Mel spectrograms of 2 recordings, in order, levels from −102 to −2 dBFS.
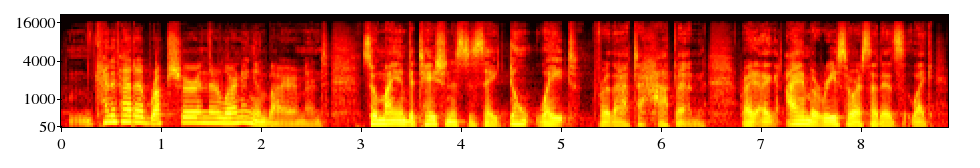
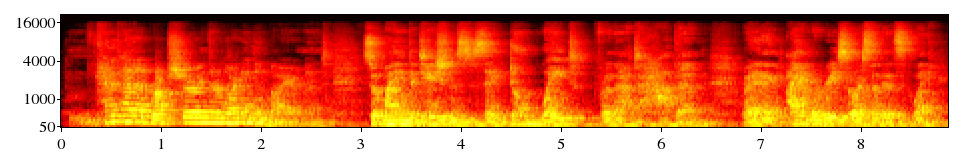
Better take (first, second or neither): first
